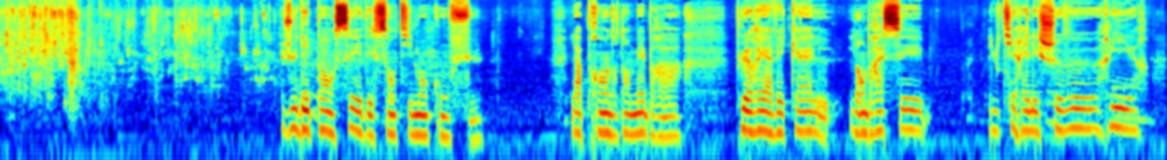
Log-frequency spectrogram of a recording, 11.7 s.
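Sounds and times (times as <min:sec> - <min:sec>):
water rinsing a person standing up to bathe: 0:00.0 - 0:03.0
speech: 0:02.8 - 0:05.0, 0:05.7 - 0:11.6.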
